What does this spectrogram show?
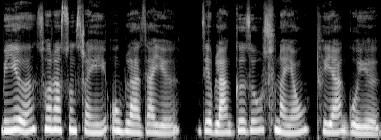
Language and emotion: Bodo, neutral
